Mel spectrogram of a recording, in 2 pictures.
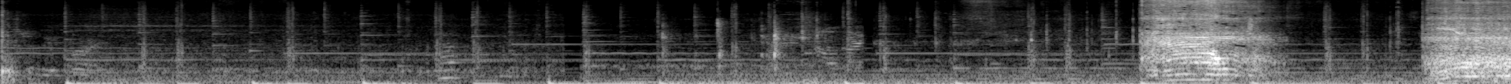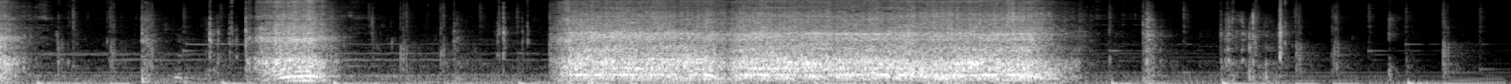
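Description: Handheld immersion blender puréeing soft cooked apples and pears in a pot: three short pulses, then a steady run of about two and a half seconds.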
